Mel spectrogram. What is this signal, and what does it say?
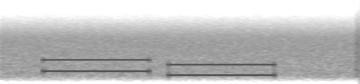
Aircraft SELCAL, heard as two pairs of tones, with radio hiss and a squelch burst at the end. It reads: EP-AK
